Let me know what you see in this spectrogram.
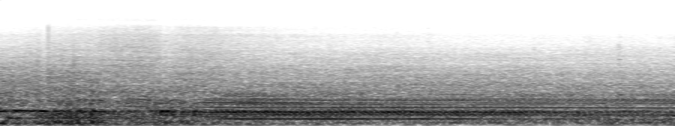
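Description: A car engine running at steady revs, a constant droning note that settles slightly lower about a second in.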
